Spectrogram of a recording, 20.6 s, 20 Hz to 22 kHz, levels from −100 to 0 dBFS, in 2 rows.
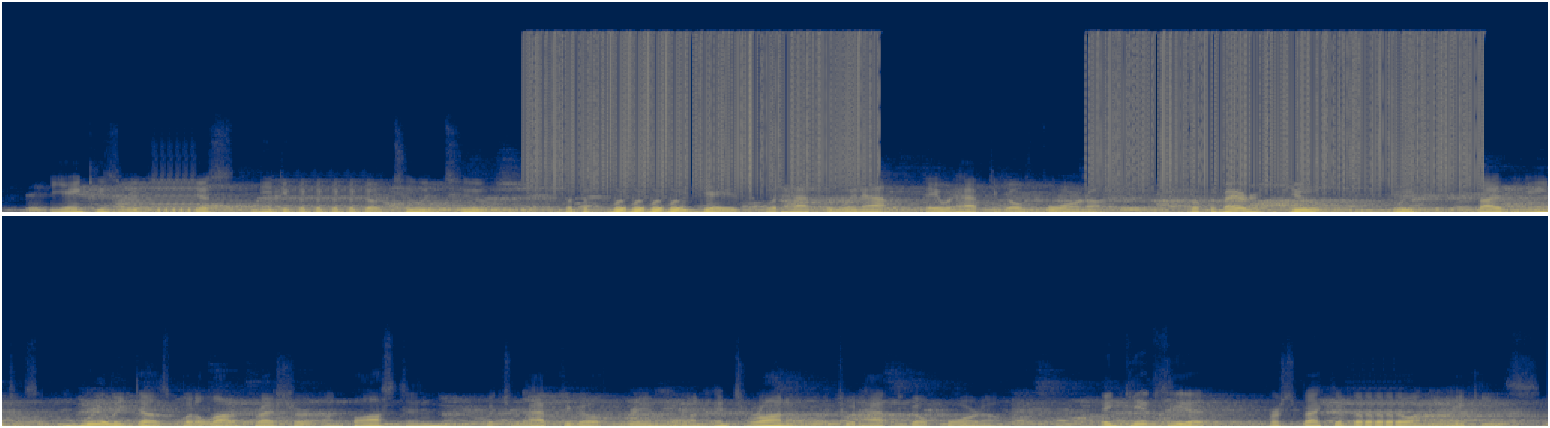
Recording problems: muffled; very; fading above 1 kHz
background chatter; loud; throughout; 4 voices, 8 dB below the speech
crackling; loud; from 3.5 to 6 s and from 7 to 10 s; 9 dB below the speech
audio stuttering; 4 times, first at 1 s

